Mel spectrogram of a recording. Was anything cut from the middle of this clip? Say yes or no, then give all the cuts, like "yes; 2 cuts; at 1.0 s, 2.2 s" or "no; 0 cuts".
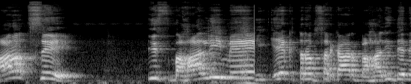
yes; 1 cut; at 2.6 s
